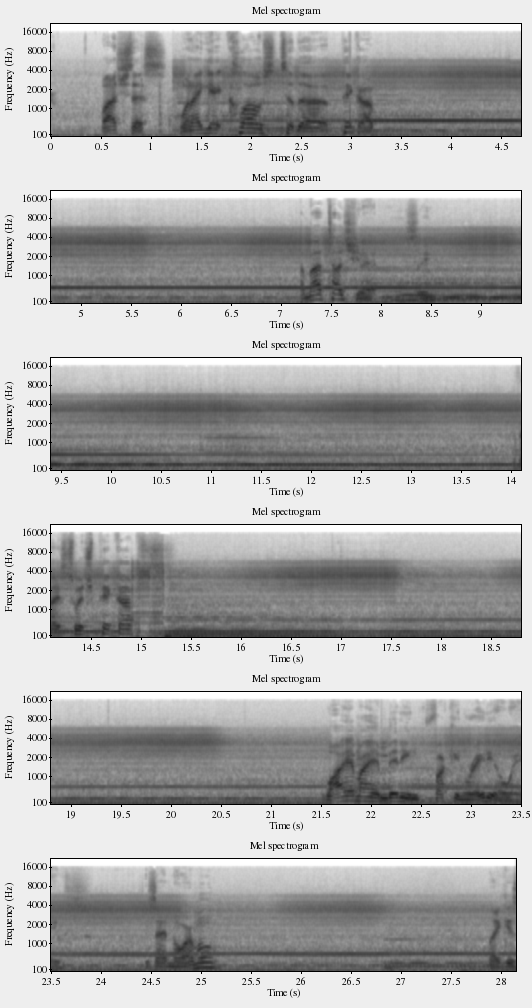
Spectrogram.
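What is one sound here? An electric guitar plays sustained, distorted notes.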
